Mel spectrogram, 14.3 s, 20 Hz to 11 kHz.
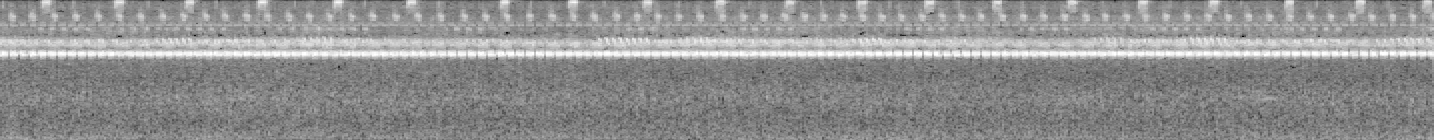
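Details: Continuous chirping of grass insects on a tranquil rural summer night: a dense, steady high trill with regular piercing high clicks, nearly every 0.7 seconds, and a soft low background wash.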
